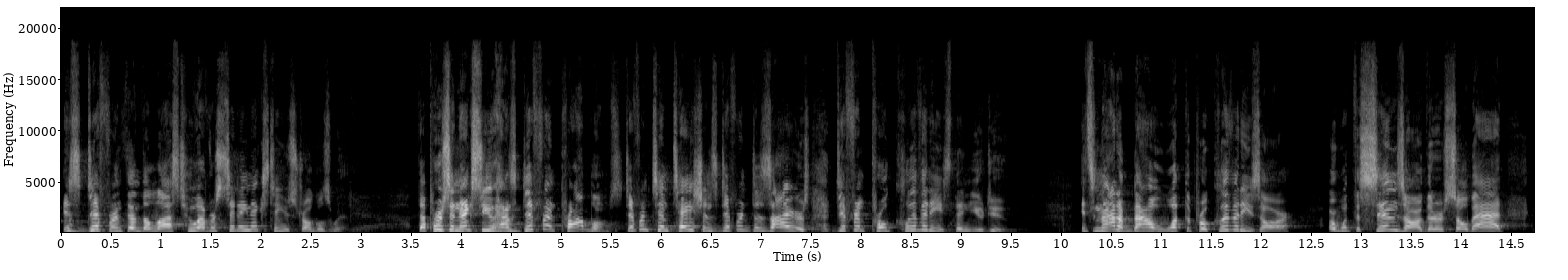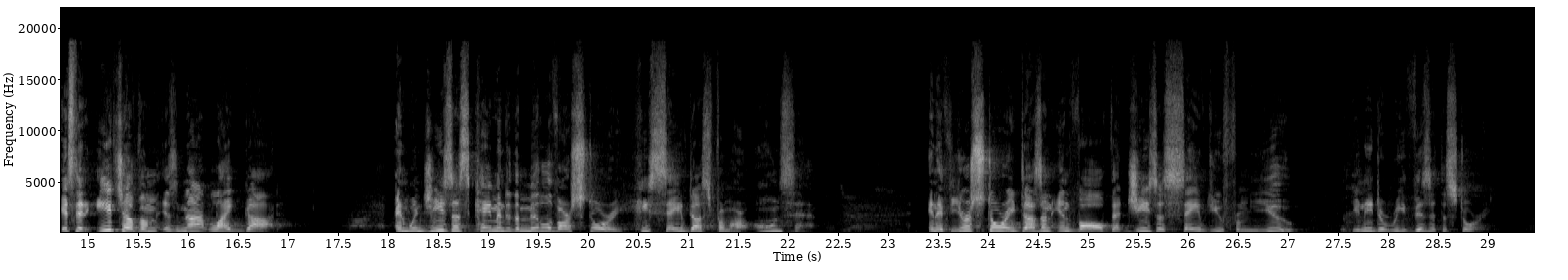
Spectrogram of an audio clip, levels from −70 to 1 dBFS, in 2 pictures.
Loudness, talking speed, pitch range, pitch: -25 LUFS, 180 wpm, 240-345 Hz, 295 Hz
